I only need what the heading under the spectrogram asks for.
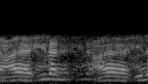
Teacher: مدا واجبا لا يجوز قصره بأي حال، وهو المد المتصل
